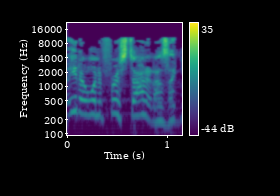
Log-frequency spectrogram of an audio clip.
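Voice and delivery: usual speaking voice

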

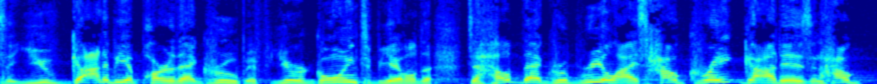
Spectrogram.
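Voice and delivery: impassioned pulpit delivery; full-force preaching. Acted. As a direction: drive the point home to the congregation.

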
